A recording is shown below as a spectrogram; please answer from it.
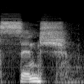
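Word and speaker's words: sinh: pronouncing this out loud you just call it cinch it's just the way it's pronounced so this is cinch x so look at what it is it's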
